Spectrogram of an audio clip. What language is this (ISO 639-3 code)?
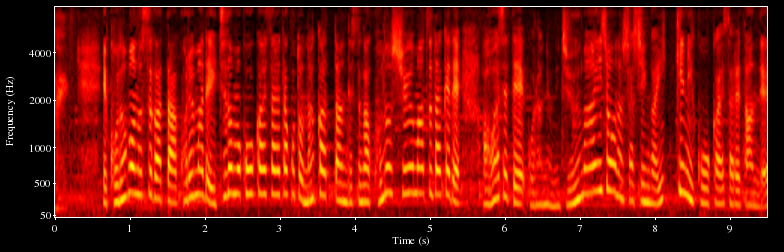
jpn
